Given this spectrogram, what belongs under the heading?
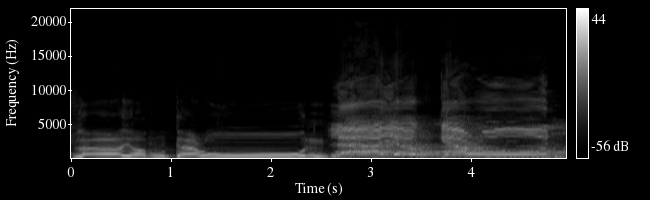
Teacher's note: آخر میں نون کو ساکن کر دیں گے، وقف بال اسکان · تو ہم نے اس کو ایک الف کھینچنا ہے، را ساکن سے پہلے زبر آ گیا، را پور ہو جائے گا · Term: مد عارض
